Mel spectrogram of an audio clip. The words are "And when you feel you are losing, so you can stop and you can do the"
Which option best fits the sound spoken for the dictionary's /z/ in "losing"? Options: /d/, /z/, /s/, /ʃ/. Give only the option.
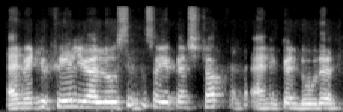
/s/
